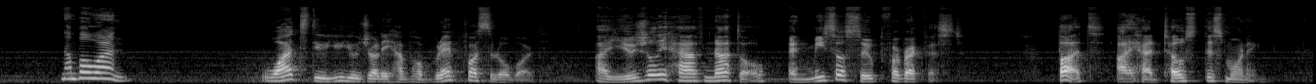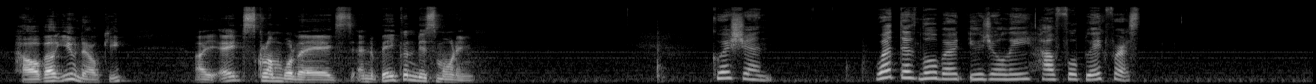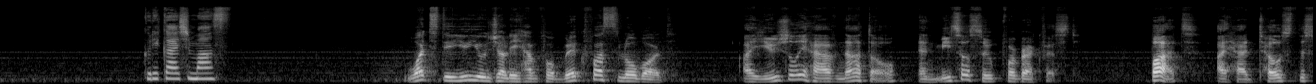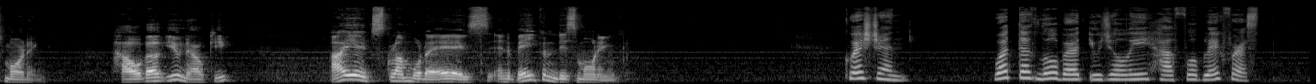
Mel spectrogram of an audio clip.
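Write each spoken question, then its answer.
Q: What does Robert usually have for breakfast?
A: Natto and miso soup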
